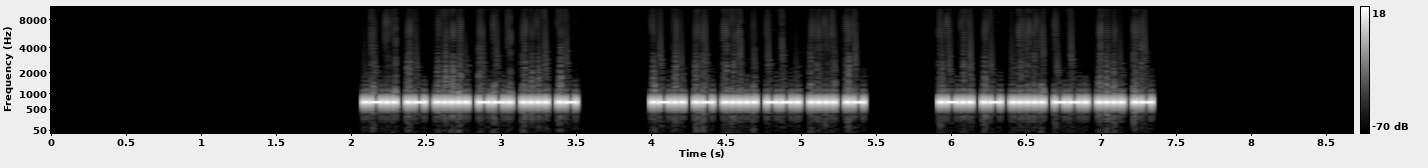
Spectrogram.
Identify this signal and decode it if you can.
Morse code, heard as a keyed tone, about 52 wpm, 700 Hz. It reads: LA5GHA LA5GHA LA5GHA
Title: DXCC-100 Call Signs - 6 Characters - Repeated 3x - 50wpm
